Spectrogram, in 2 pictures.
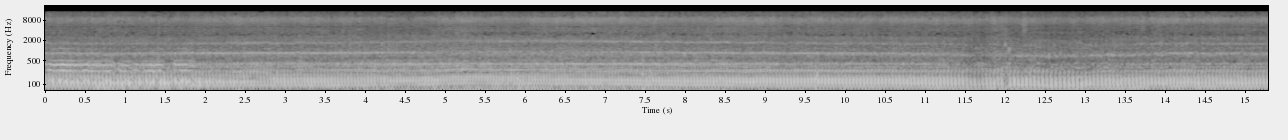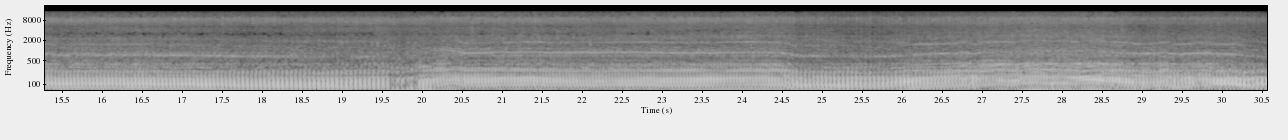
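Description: Motorcycle engine running as the bike rides along at low speed, its note rising and falling with the throttle and dipping briefly about twelve and twenty seconds in.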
